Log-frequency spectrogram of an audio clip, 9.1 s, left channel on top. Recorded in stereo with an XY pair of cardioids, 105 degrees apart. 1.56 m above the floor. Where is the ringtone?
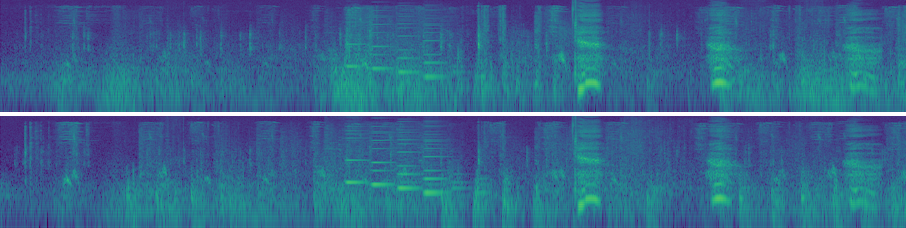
35° right.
